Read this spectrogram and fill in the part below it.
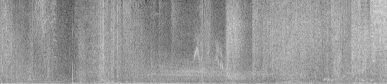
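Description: The Bombarda explosion spell goes off during a Hogwarts Legacy battle, dense booms and blasts crashing over continuous combat clamour with whooshing spell effects throughout.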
